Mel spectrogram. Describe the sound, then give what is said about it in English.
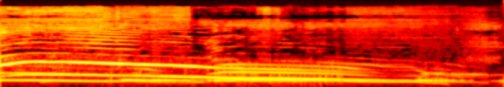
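A long, mournful wolf howl with several overlapping voices gliding slowly downward in pitch, loud and sustained for a few seconds before tapering off, with no talking. “In this portion of the show, we like to bring awareness to our Minnesota wolf population.”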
